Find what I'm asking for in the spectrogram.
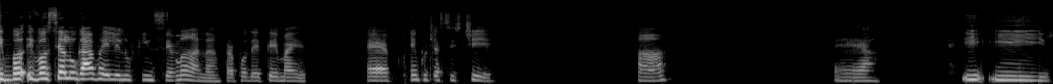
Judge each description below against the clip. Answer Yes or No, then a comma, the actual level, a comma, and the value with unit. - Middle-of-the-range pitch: No, high, 195 Hz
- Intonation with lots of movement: No, average, 4.1 semitones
